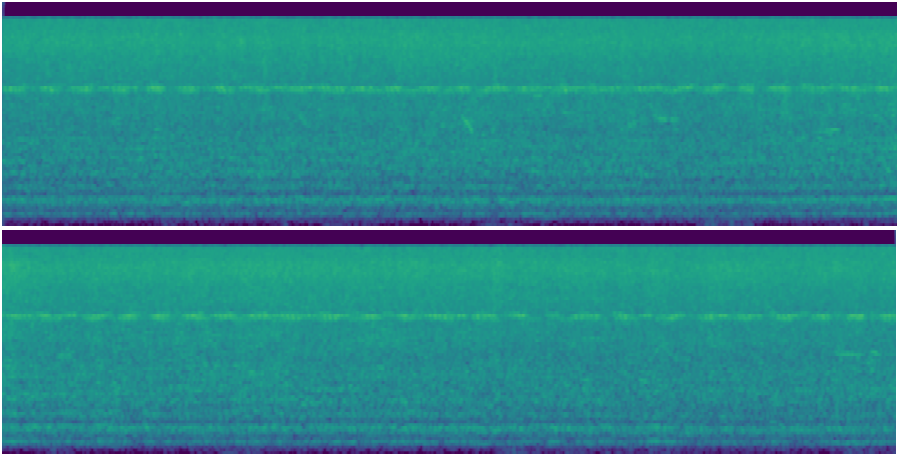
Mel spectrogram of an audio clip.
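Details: Steady massed buzzing of bees, thick and unbroken, humming in several overlapping pitches while a light pulsing high note holds throughout, loudness staying even from start to finish.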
